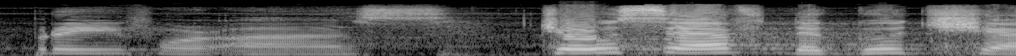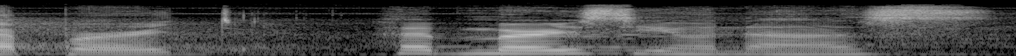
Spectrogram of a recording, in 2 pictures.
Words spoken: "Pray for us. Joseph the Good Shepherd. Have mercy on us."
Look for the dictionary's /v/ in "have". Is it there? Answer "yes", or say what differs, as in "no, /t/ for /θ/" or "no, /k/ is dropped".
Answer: no, /b/ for /v/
